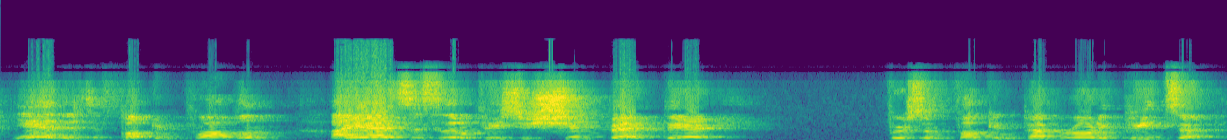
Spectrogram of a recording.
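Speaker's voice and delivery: furious shout at the manager; angry rant. Acted. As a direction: lay into the manager, spitting each curse. Customer complains to manager.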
